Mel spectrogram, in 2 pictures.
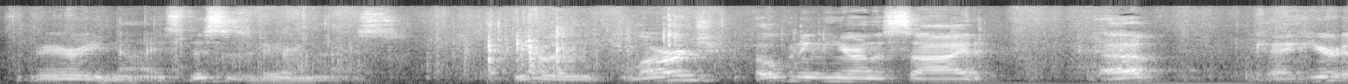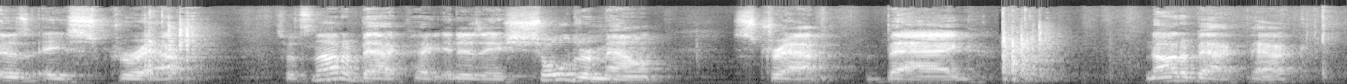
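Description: A man's voice: fairly high pitch, unhurried, roomy sound, background noise. A man in his thirties casually reviewing a backpack for his viewers, chatty and enthusiastic, calling them guys. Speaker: product reviewer. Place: small indoor room with a decorated Halloween backdrop.

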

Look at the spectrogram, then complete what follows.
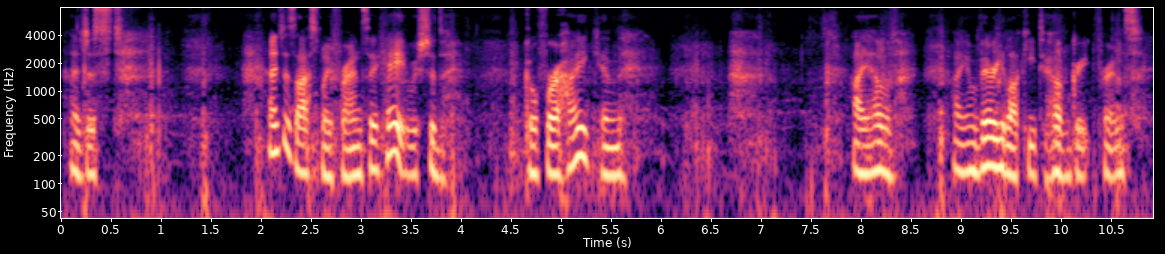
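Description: A man chatting casually to a handheld camera on an outdoor trail, in an informal, halting, encouraging way. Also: mid-range voice, noisy background. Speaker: hiking vlogger. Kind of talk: casual vlog chat to camera. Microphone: handheld pocket camera. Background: background music.

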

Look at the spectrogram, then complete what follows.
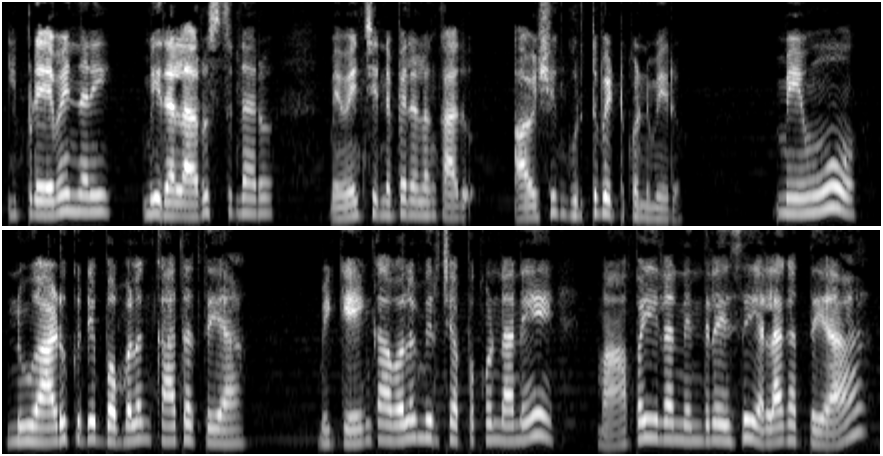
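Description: A woman's voice: medium pitch, a little fast, long pauses, a little mellow, no echo, natural voice. Woman playing young daughter-in-law, plaintive, defiant, argumentative, dramatized family story, background music. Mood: indignant. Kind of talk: dramatized moral story voice acting. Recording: music behind the voice.

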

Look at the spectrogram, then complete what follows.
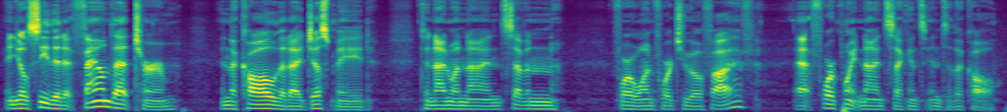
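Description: Man, fairly deep pitch, software demo narration, measured, explanatory, informal walkthrough. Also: dry recording. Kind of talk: screencast tutorial narration, unscripted.

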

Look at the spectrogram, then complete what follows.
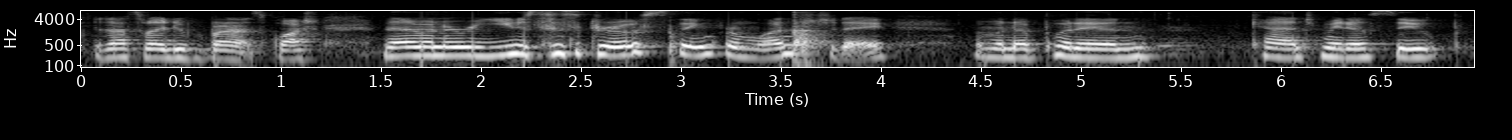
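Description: A young woman with a cold talks through her day into a handheld camera at arm's length, her voice thick and congested. She rambles casually and laughs often, and her pitch sits in an ordinary middle range. The home recording carries a clear layer of background noise. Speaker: vlogger. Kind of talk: casual food diary vlog. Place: home kitchen and living room.

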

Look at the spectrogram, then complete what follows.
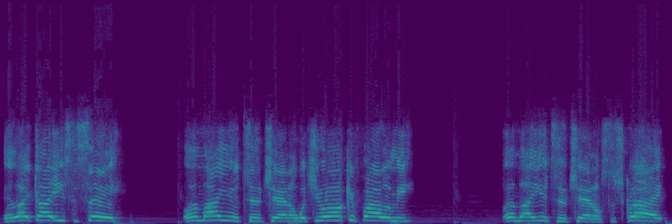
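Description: An American man of about fifty delivers a comedic testimony in a theatrical preacher style. His voice has plenty of gravel and fry. It sounds dry, with music underneath. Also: extremely high pitch, steady tone, moderate pace, fairly bright tone, no echo. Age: around 50. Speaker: YouTube live stream host. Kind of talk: comedic mock church testimony.

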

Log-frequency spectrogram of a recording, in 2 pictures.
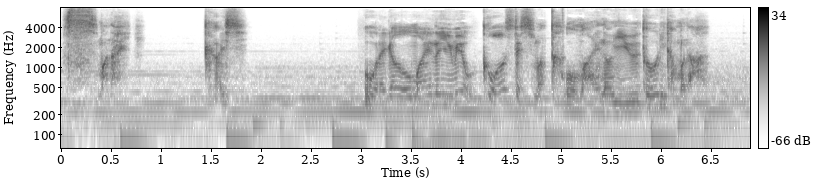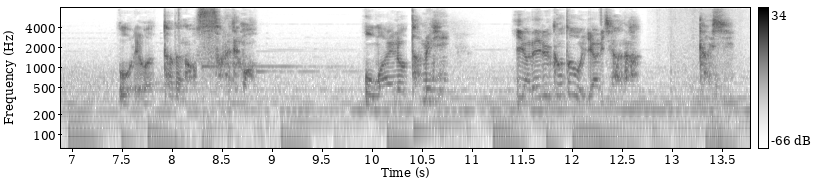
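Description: A man voicing a regretful older brother, speaking low and hushed as if from far off. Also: animated, normal speed, long pauses, natural voice. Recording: distant, with loud game music.

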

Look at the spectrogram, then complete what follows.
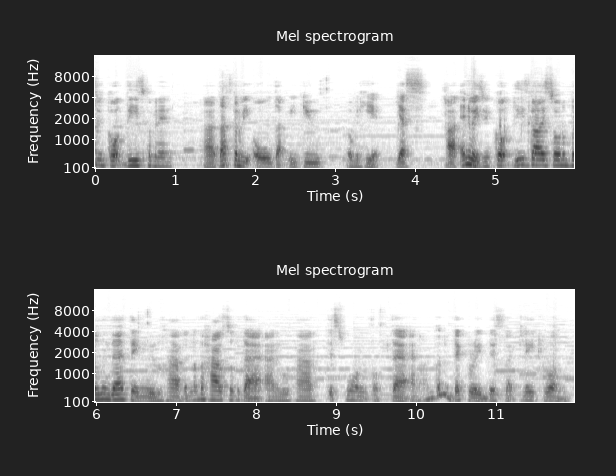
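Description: A man's voice: medium pitch, darkish tone. A man with a tired, failing voice gives casual, rambling commentary on his city-building game, full of fillers and questions to himself. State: voice going hoarse. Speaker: let's play gamer.

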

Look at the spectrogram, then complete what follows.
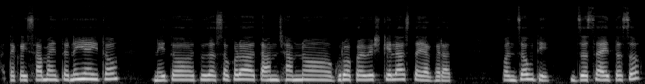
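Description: A man's voice: sits high, level tone, brisk, warm tone, dry recording, clean studio sound, lightly acted. A man playing an earnest, protective young husband in a cartoon family drama, with a Varhadi Marathi accent. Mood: earnest, tender. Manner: earnest, explanatory.

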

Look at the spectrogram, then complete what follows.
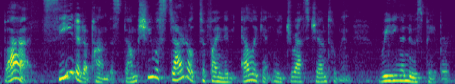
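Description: A woman reading a children's bedtime story aloud as an expressive storyteller. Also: sits low, normal speed, slight background noise, poor audio.

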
